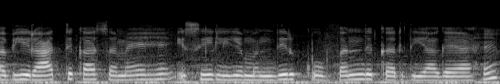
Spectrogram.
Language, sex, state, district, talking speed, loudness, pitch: Hindi, female, Uttar Pradesh, Muzaffarnagar, 155 wpm, -14 LUFS, 195 Hz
